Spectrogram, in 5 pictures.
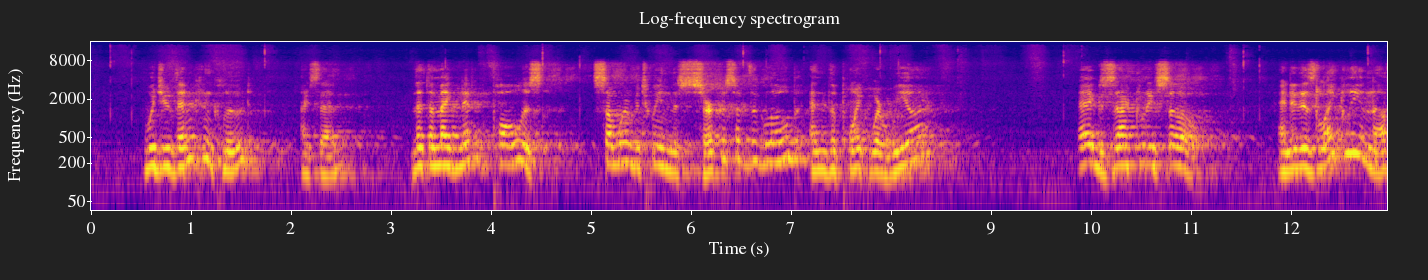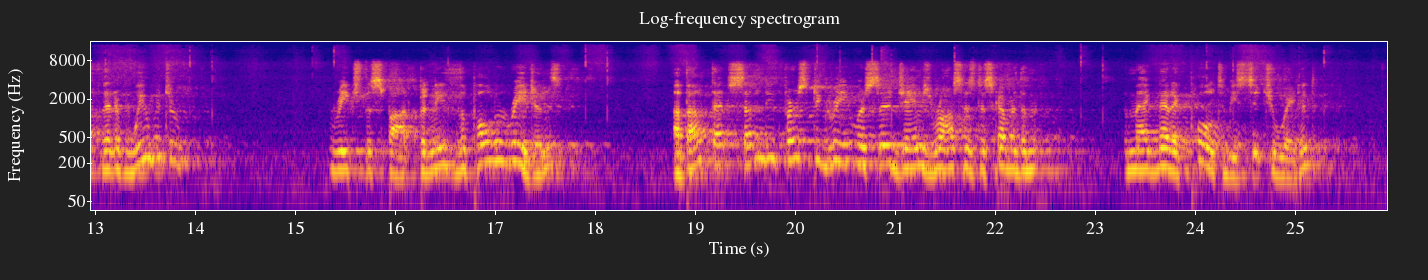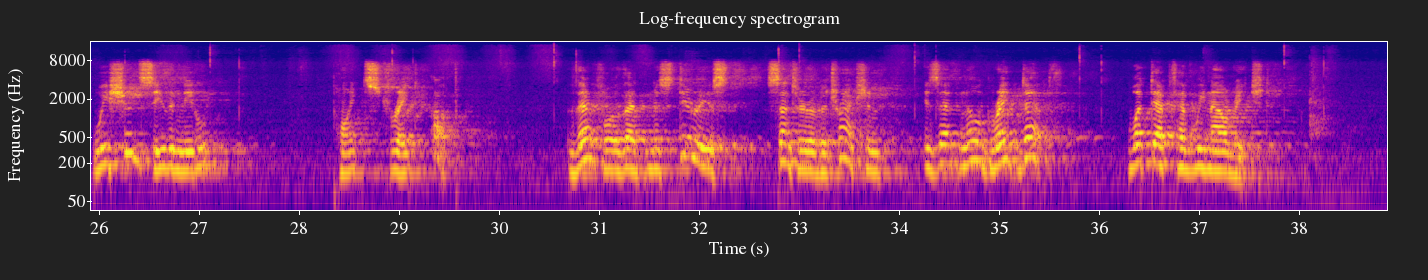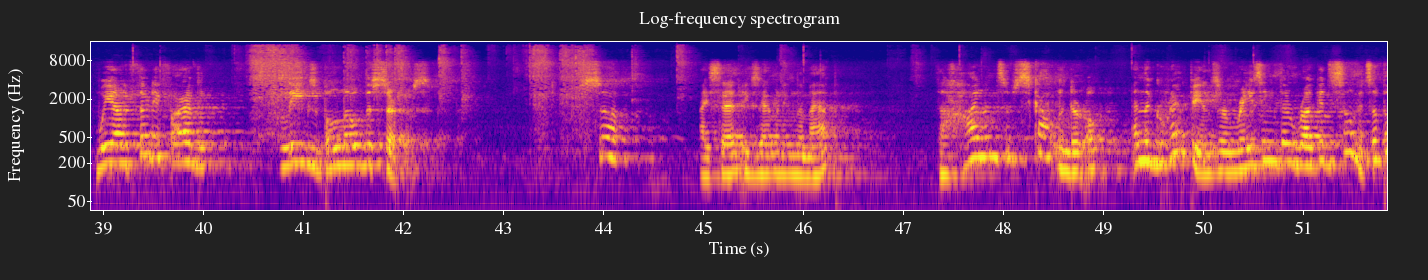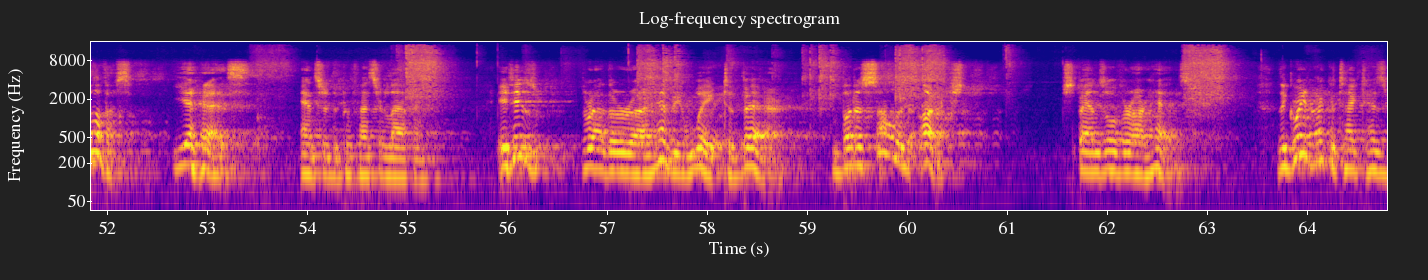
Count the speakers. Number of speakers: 1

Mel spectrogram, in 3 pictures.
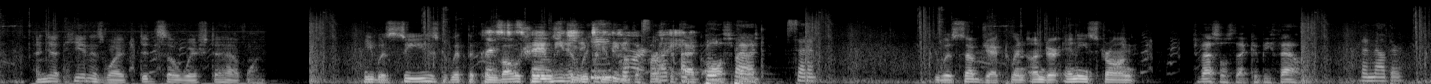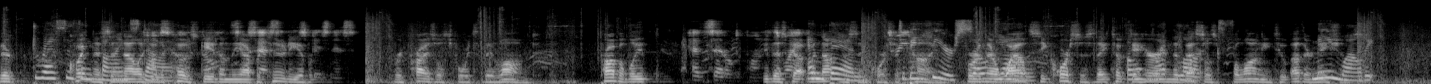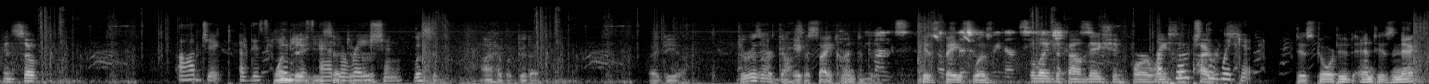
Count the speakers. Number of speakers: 5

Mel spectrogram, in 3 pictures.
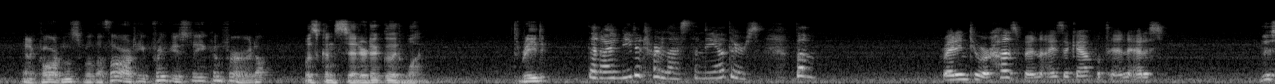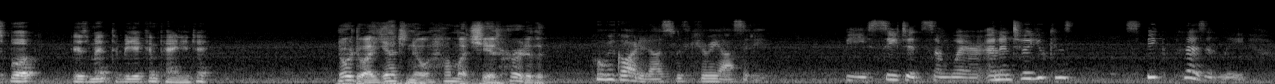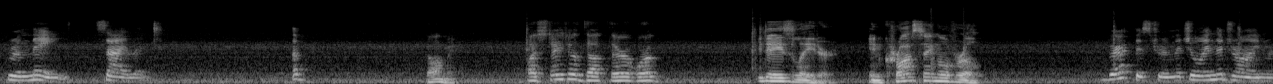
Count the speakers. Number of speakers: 8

